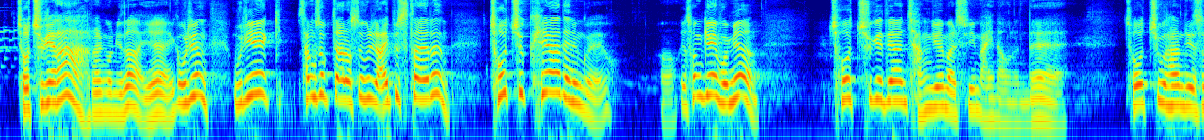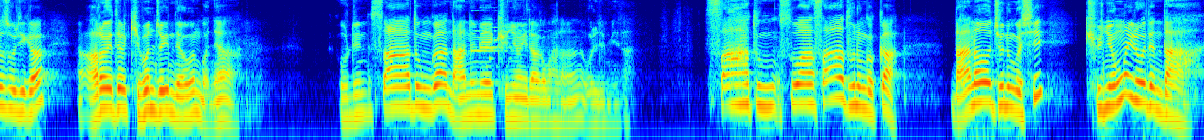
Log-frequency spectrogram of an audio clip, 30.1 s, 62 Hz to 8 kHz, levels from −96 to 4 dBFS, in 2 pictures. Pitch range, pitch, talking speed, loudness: 155-240 Hz, 195 Hz, 270 characters per minute, -23 LUFS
